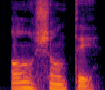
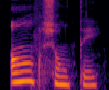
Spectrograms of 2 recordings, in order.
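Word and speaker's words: enchanté: in Bora Bora SWAT all shanti is a slightly different nasal sound and your mouth needs to be wider for that all shanti all Shante and that's where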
